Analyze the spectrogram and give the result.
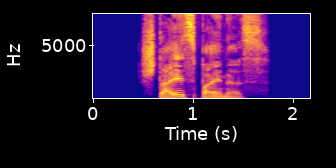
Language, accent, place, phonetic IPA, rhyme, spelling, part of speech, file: German, Germany, Berlin, [ˈʃtaɪ̯sˌbaɪ̯nəs], -aɪ̯sbaɪ̯nəs, Steißbeines, noun, De-Steißbeines.ogg
- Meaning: genitive singular of Steißbein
